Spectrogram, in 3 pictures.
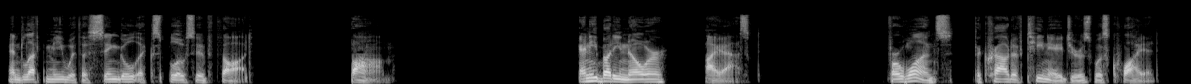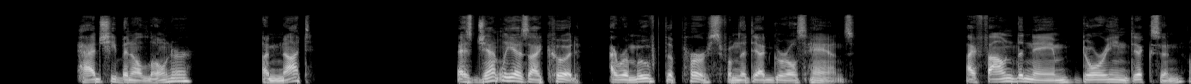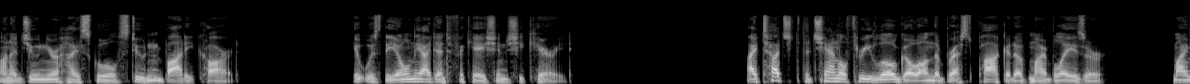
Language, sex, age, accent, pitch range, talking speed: English, male, 30-49, American, 90-120 Hz, 130 wpm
